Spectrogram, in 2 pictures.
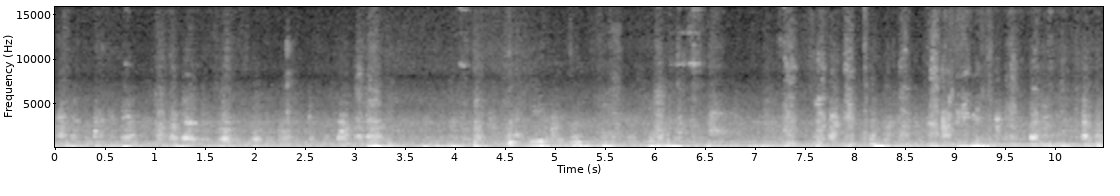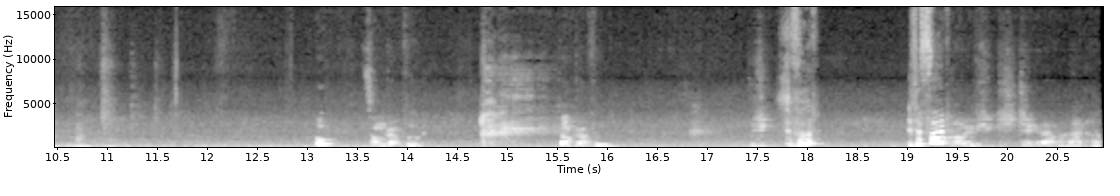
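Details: A female Labrador named Winry plays with her owner, panting steadily in soft breathy pulses, then shifting to a series of high, sliding whines and squeaky vocal sounds during the second half.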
